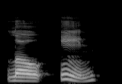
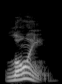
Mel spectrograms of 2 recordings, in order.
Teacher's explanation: to two vowel sounds that are pronounced within the same syllable you can kind of think of it like gliding from one vowel to the next very quickly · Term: diphthong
